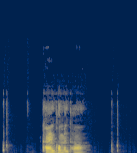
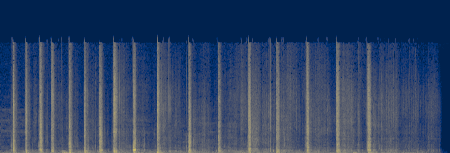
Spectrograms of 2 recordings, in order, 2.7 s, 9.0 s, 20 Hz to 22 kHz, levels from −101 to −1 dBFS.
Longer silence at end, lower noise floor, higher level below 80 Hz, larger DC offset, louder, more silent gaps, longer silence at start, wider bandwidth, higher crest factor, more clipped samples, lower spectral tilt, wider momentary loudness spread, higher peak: first, 1.05 s vs 0.55 s; second, -49 dBFS vs -61 dBFS; second, -66 dBFS vs -48 dBFS; neither; first, -20 LUFS vs -33 LUFS; neither; first, 0.85 s vs 0.15 s; second, 9.2 kHz vs 16.5 kHz; second, 22 dB vs 28 dB; neither; first, -5 dB/octave vs -2.5 dB/octave; about the same, 20 LU vs 20 LU; first, -2 dBFS vs -8 dBFS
